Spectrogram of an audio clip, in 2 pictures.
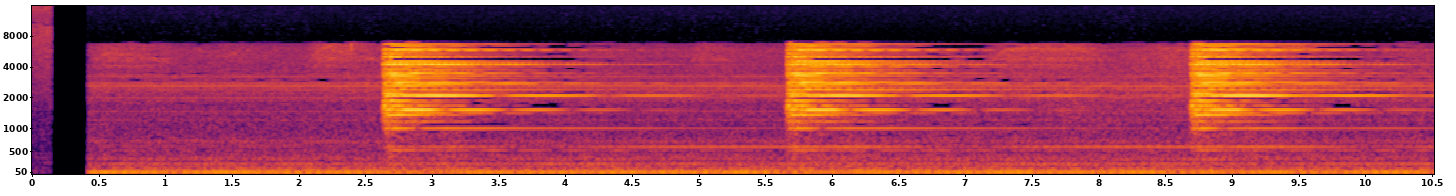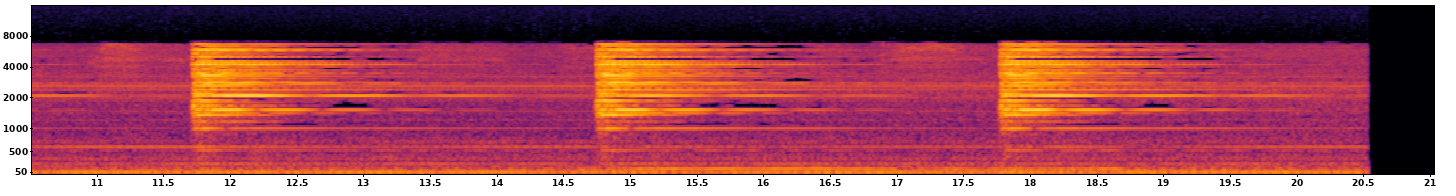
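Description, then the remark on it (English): The church bell of Christ Church tolls six slow, evenly spaced strikes at 6 p.m. before a Compline service, each ringing out and fading before the next, over a steady low background rumble. No one speaks. “The service began at 6 o'clock p.m., after the tolling of the church bell.”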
